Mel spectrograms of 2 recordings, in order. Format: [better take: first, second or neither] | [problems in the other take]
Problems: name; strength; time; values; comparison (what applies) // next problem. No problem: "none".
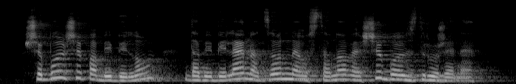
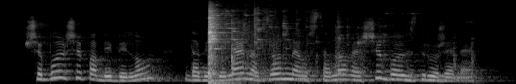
first | background sound (Shatter / Crushing); 2 dB above the speech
